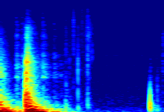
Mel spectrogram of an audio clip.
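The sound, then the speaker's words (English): A door of an upstairs room in a house swings shut with a heavy thunk, followed by faint rattles of the latch and a second softer knock as it settles into the frame. “Should we close the door? Yes, let's leave everything as we found it.”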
